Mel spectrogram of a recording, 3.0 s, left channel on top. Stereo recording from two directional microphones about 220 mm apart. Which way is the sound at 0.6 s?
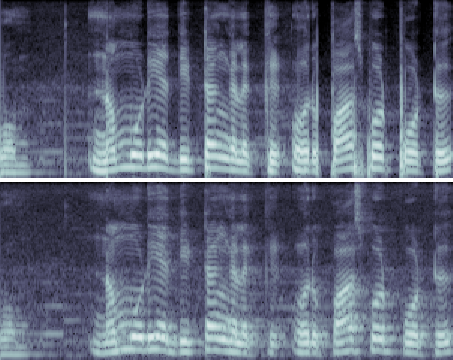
30° left (ahead or behind).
